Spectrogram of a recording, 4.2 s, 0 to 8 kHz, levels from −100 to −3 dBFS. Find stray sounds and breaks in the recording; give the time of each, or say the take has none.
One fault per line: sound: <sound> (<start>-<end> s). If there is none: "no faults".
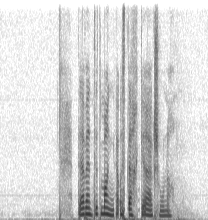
sound: dropout (2.3-2.3 s)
